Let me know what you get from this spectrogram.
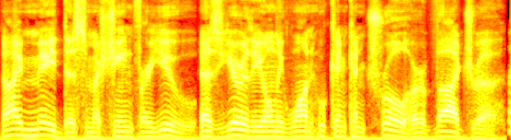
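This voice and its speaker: Over noticeable background noise, a man puts on a character voice, speaking at a fairly low pitch and a moderate pace with hardly any pauses. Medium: fan dub. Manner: condescending, controlling.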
